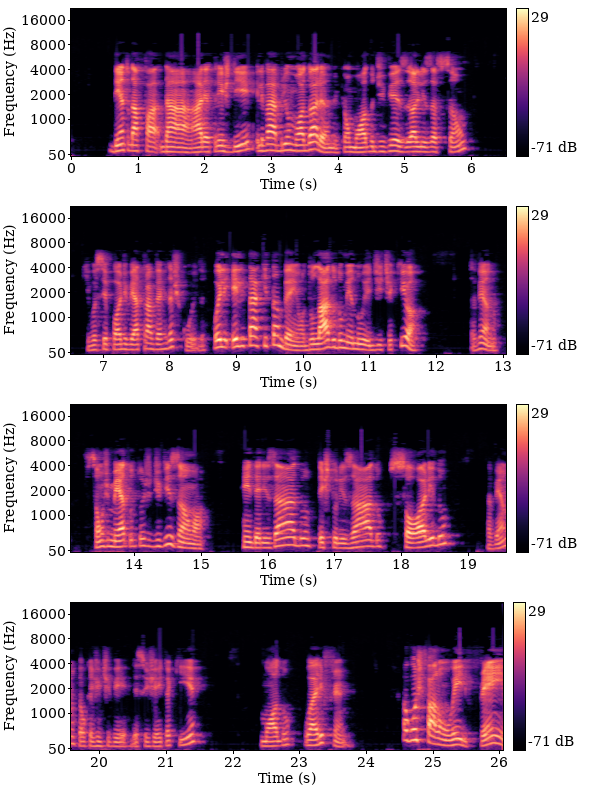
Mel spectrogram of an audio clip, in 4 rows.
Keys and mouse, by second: 0.8 z, 1.8-7.9 middle drag, 13.1-15.0 drag, 18.9-20.3 drag, 20.7-22.5 drag, 24.3-26.0 middle drag.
